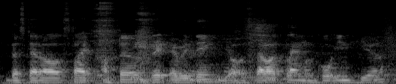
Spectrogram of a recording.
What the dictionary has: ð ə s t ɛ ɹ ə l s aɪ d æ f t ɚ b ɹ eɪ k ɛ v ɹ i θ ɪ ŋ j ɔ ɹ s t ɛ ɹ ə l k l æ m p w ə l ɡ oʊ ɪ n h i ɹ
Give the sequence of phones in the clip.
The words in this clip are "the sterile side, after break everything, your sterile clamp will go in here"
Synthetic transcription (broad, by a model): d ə s t ɛ ɹ ə l s aɪ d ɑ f t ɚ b ɹ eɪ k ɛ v ɹ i t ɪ ŋ j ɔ s t ɛ ɹ ə l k l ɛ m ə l ɡ oʊ ɪ n h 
